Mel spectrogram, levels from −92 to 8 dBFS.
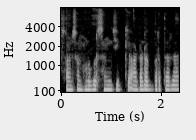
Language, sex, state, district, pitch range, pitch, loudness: Kannada, male, Karnataka, Dharwad, 145-150 Hz, 150 Hz, -23 LUFS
